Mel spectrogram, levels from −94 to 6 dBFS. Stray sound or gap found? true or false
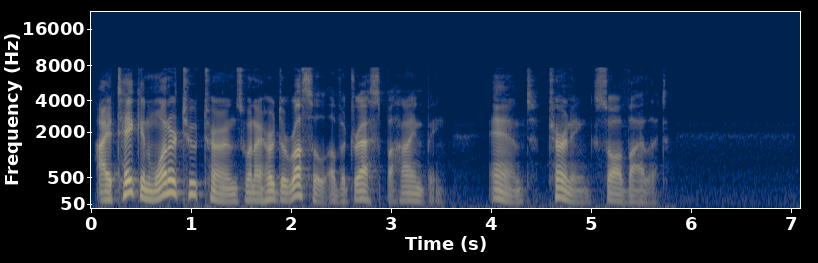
false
